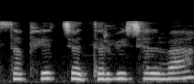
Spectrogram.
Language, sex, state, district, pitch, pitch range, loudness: Bhojpuri, female, Uttar Pradesh, Varanasi, 260 Hz, 250-265 Hz, -18 LUFS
